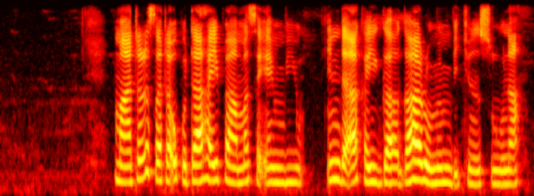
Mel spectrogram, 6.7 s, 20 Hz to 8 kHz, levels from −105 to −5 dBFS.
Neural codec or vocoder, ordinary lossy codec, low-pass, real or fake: none; none; 7.2 kHz; real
